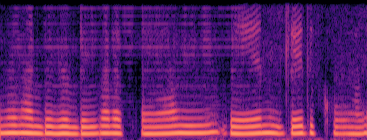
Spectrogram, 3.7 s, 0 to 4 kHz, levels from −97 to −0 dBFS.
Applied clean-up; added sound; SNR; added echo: neural separator model SepFormer WHAM!.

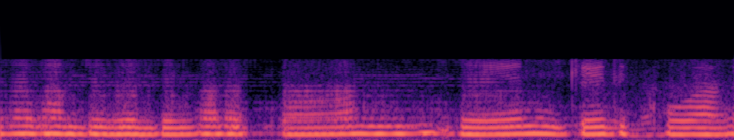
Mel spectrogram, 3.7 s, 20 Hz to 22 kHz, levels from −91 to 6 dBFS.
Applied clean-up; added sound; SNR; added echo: neural separator model SepFormer DNS4.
